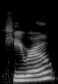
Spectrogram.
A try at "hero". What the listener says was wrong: Because I say hero. I say hero. but you say hero. You accentuate the he. Hero.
